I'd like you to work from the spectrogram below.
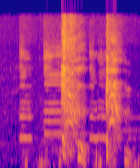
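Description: A person coughs from a morning throat tickle. A short, throaty sound comes first, then two harsh, breathy coughs in quick succession.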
